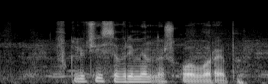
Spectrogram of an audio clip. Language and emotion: Russian, neutral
